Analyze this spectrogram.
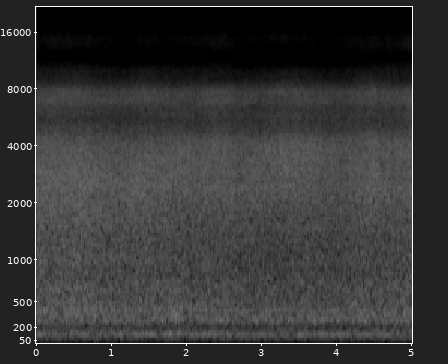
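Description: Steady rush of sea water and wind, heard aboard a ship under way, with a faint low steady hum beneath.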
